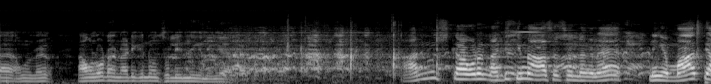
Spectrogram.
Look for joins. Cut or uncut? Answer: uncut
